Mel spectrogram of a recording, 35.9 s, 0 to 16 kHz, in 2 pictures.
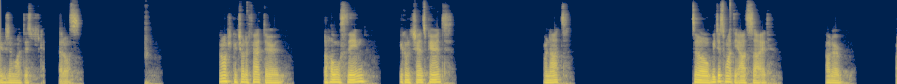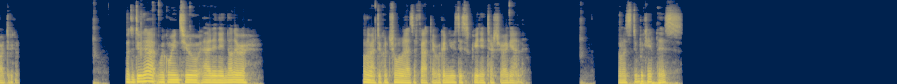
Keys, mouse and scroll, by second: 2.3 middle click, 3.5-4.3 scroll up 5, 4.9 click, 18.7 click, 19.1-19.8 scroll down 4, 19.8 middle click, 21.0 click, 23.5 click, 24.0 middle click, 27.2 click, 28.6 click, 29.1-29.4 scroll down 2, 29.5 middle click, 30.0-30.7 scroll up 2, 31.0 shift+d, 34.2 click, 34.4 middle click.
